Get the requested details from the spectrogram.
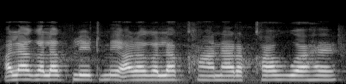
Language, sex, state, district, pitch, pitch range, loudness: Hindi, female, Madhya Pradesh, Umaria, 210 Hz, 210-215 Hz, -13 LUFS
